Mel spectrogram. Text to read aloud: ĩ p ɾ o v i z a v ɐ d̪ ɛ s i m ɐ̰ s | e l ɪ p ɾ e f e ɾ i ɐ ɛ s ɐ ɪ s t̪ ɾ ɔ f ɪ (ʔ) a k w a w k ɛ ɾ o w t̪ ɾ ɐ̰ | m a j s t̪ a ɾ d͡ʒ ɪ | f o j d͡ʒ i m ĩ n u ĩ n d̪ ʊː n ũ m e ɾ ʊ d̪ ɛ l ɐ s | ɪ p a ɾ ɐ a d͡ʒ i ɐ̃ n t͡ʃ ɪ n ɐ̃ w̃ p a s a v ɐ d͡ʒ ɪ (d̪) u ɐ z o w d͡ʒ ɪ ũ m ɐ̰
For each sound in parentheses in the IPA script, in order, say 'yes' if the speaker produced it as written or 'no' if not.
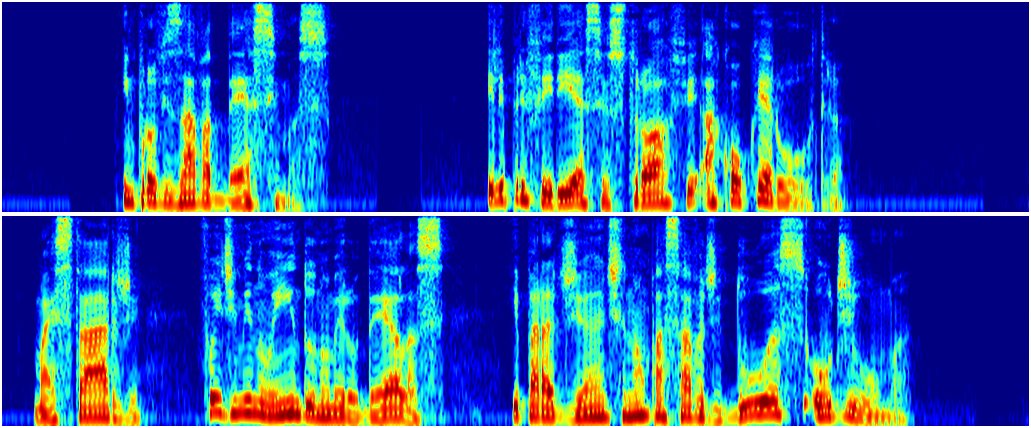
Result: yes, yes

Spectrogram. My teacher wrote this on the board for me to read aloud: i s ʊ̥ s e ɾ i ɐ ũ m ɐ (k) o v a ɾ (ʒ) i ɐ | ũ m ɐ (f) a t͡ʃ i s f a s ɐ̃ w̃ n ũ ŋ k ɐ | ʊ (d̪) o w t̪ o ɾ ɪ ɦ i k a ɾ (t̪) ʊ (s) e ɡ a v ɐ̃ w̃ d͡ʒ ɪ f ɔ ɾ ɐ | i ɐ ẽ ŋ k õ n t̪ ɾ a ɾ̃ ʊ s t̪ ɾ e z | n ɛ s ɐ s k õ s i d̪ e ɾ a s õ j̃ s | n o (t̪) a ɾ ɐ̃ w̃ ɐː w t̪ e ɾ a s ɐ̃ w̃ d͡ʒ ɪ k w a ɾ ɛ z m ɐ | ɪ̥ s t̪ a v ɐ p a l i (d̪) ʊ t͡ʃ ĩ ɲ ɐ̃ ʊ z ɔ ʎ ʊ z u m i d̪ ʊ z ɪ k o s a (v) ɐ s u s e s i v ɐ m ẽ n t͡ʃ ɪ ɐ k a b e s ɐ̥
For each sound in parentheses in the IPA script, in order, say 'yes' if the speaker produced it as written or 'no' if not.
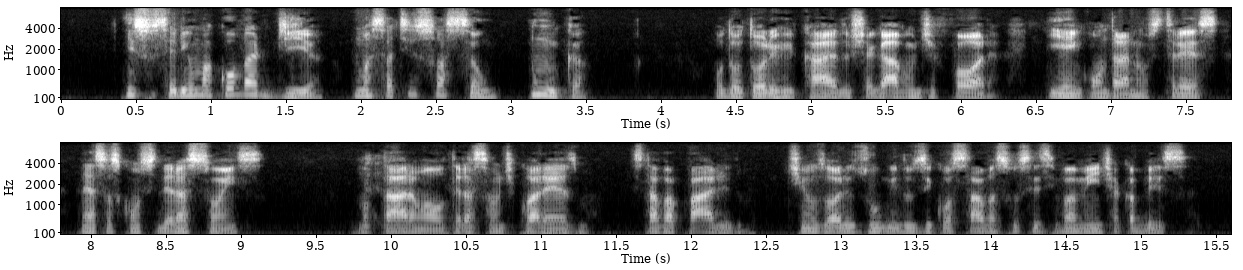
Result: yes, no, no, yes, no, no, yes, yes, yes

